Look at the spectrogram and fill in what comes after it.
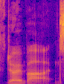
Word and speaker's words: Stobart: Is that how you say it? – Mm-hmm. I think it's Stobart. – Stobart, sorry.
